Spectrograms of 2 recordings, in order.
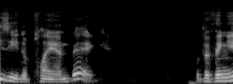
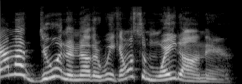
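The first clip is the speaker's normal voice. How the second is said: louder, higher arguing; retold protest; 7 semitones higher, 8 dB louder than usual. Refusing another week of the bar, arguing louder. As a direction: push back hard on the coach. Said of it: "I was arguing with him".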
